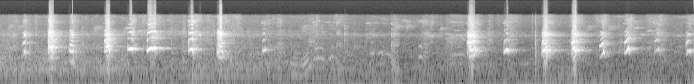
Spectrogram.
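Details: Beagles, about one year four months old, yelping while playing with each other; short sharp yelps come in quick bursts of several, a pause of about three seconds, then another run of rapid yelps.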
